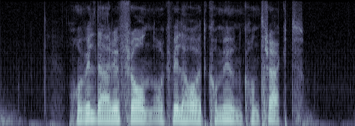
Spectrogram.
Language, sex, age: Swedish, male, 43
